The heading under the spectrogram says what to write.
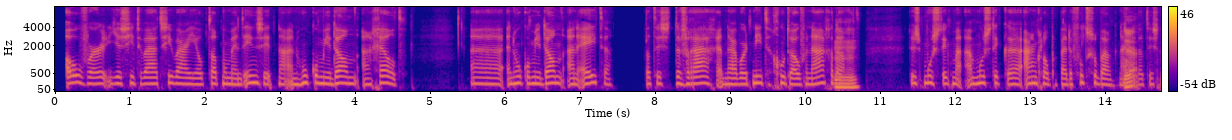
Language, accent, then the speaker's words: Dutch; North Holland, Netherlands; mijn vader die is huisarts geweest. Mijn moeder verpleegkundige. Ik ben in het Gooi opgegroeid. En we woonden altijd heel groot, ruim.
